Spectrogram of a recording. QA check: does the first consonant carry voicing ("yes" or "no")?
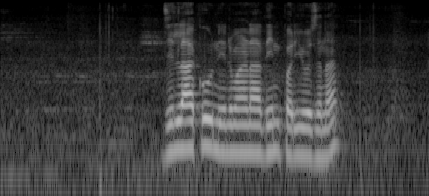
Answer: yes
